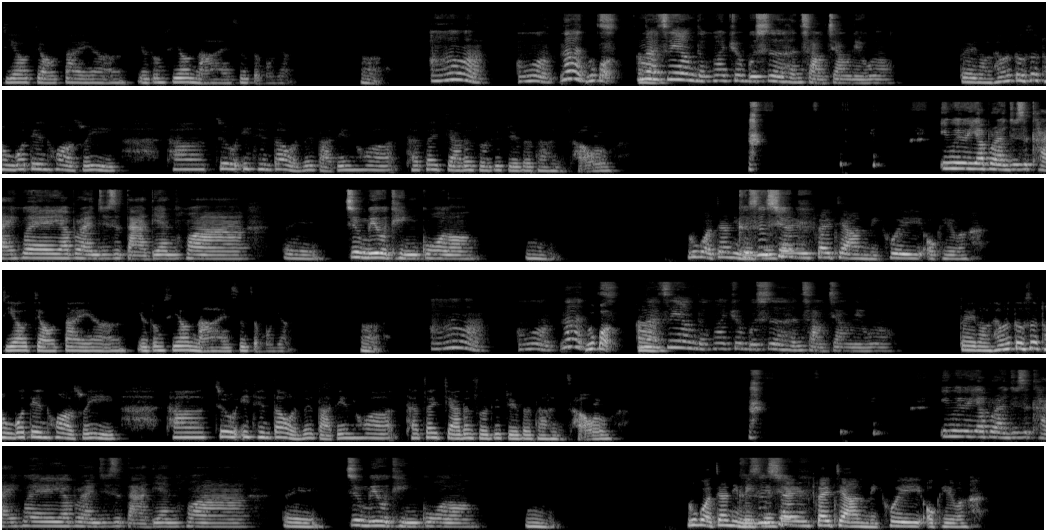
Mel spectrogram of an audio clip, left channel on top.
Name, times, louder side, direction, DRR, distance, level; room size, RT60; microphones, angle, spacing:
voice 1, 0.0-2.9 3.6-3.8 5.8-6.6 9.6-16.6 23.7-24.1 26.1-26.4 27.7-30.7, right 4 dB, 80° right, 0.4 m, -26 dB
voice 2, 4.3-4.8 5.1-5.9 6.4-8.9 17.9-18.0 19.8-23.5 24.3-25.7 28.2-28.9, left 5 dB, 80° left, 0.6 m, -25 dB
2.3 x 2.0 x 3.3 m
head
